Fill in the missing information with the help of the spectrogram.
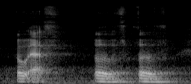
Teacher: So the word of, OF, is spelled with F, but it has a V sound.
